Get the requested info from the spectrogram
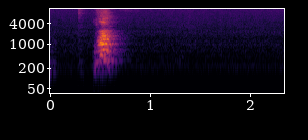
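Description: A single short, loud yelp, about half a second in.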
